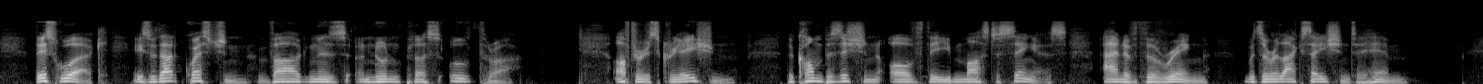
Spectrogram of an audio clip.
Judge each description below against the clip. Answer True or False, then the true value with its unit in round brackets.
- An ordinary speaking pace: False (105 wpm)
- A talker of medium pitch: False (110 Hz)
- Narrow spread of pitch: False (4.0 semitones)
